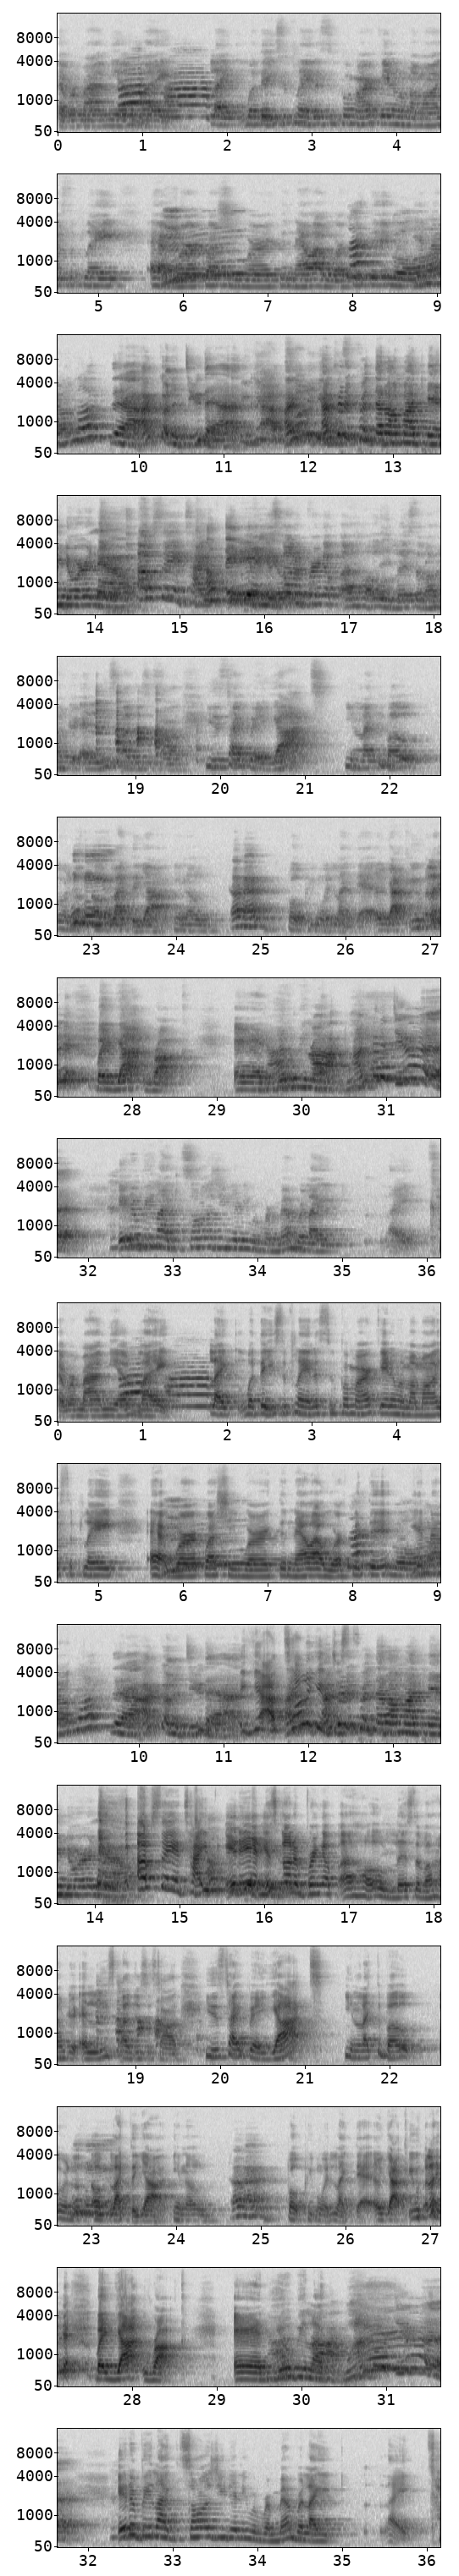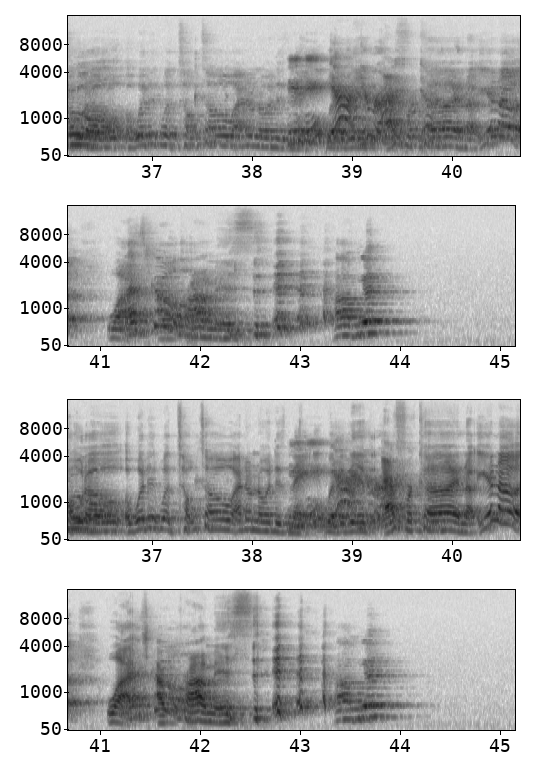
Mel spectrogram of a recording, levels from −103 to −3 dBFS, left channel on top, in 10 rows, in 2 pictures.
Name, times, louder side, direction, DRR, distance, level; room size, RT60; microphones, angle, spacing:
voice 1, 0.0-1.3 1.8-8.4 8.7-9.2 11.2-12.4 14.0-21.2 21.5-22.2 22.6-24.4 25.3-28.5 28.8-31.3 32.3-34.9 35.4-35.8 36.0-43.1, right 6 dB, 80° right, 7 dB, 0.3 m, -26 dB
voice 2, 1.2-1.8 2.4-2.5 5.7-6.7 7.9-8.1 8.4-11.9 12.1-14.4 15.3-16.3 22.7-23.3 24.6-25.0 27.1-27.2 29.4-31.8 32.2-32.3 36.1-36.6 38.3-39.9 41.2-41.9 43.3-43.7, left 2 dB, 85° left, 1 dB, 0.6 m, -25 dB
2.7 x 2.0 x 2.7 m, 0.80 s
head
